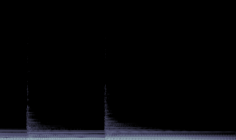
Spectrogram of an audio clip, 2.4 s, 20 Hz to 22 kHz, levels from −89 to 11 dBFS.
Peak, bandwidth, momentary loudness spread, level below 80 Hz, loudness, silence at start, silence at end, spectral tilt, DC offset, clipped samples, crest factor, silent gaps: -16 dBFS; 3.7 kHz; 7 LU; -38 dBFS; -29 LUFS; 0 s; 0 s; -12.5 dB/octave; under 0.1%; under 0.1%; 12 dB; none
